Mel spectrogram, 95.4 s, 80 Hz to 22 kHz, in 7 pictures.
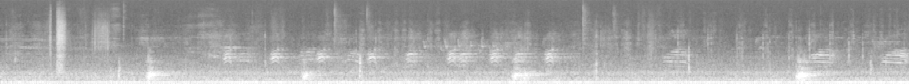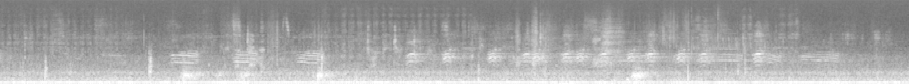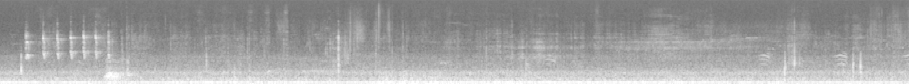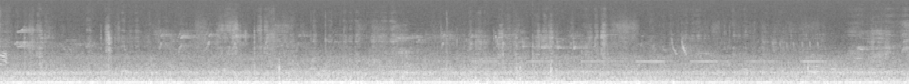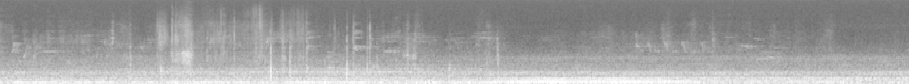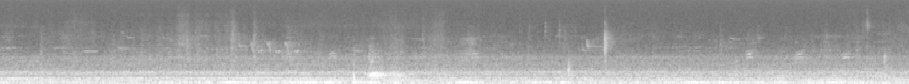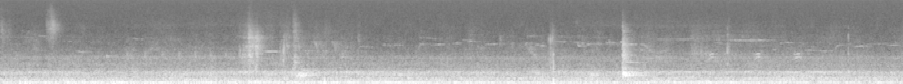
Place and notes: Currumbin Waters QLD, Australia - Drawing sound maps
Under the play field shelter, children shut their eyes and listen to the sounds around them, then interpret the sounds they can hear into sound maps, drawing with pencils on paper. Listen out for the gecko and other sounds too!
Part of a September holiday 'Sounds in Nature' workshop run by Gabrielle Fry, teaching children how to use recording equipment to appreciate and record sounds in familiar surroundings. Recorded using a Rode NTG-2 and Zoom H4N.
